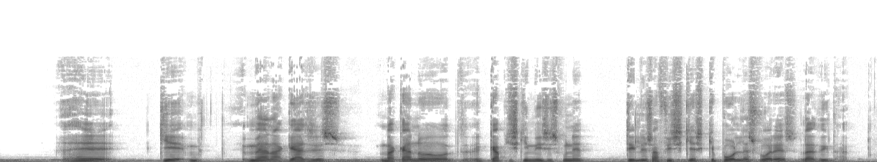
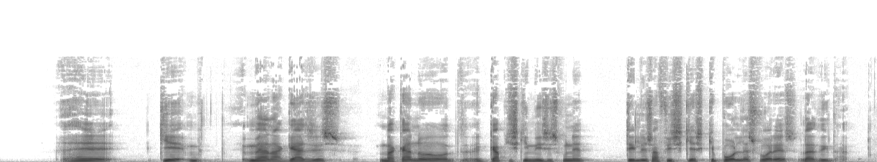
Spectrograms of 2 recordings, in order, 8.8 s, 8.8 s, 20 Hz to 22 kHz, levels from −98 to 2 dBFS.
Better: second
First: low rumble; noticeable; throughout; 20 dB below the speech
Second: none

